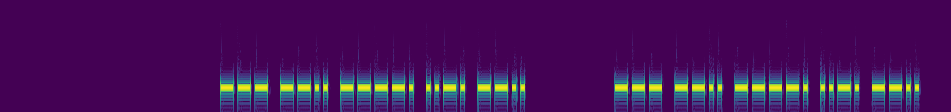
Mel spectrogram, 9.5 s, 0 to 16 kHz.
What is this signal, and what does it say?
Morse code, heard as a keyed tone, about 28 wpm, 700 Hz. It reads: OZ9FZ OZ9FZ
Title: DXCC-100 Call Signs - 5 Characters - Repeated 3x - 28wpm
